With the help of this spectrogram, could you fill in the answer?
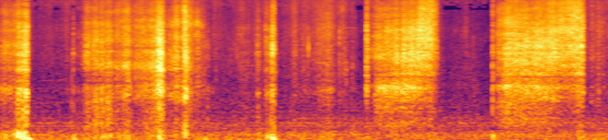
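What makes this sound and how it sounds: A hand-sized solid green floral foam block, carved into a rounded brain shape and held in a latex-gloved hand, is scraped with a blade tool. Bright, dry scraping and tearing strokes come in short bursts and two longer sustained scrapes, with little low end.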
